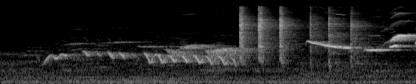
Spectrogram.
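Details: Red-whiskered bulbul song starting softly with a rippling, stepwise warble that climbs in pitch, broken by loud sharp clacks, then finishing with clear sweeping whistles.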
